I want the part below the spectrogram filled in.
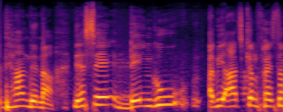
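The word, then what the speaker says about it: dengue: जैसे डेंगू, अभी आजकल फैशन में चलता है, डेंगू किसी को हो गया तो इसको डेंगी बोलना है, डेंगी हो गया, डेंगी। ये है डेंगू, तो डेंगू नहीं, डेंगी, डेंगी हो गया। तो dinghy is a right pronunciation, तो dinghy is a right pronunciation.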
